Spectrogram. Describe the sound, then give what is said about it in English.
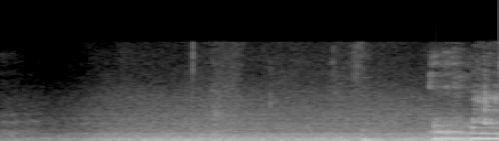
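A short, throaty burp erupts near the end, fairly loud, following a couple of seconds of low, rumbling background noise. “While you're thinking about it, I have belch.”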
